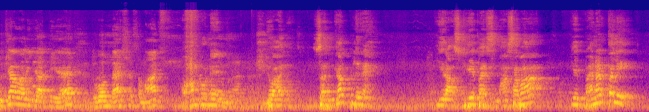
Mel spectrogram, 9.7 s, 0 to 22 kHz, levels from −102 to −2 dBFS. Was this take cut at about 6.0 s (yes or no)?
no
